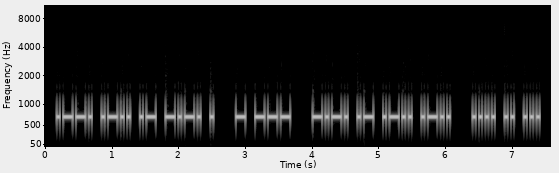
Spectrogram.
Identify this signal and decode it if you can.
Morse code, heard as a keyed tone, about 25 wpm, 700 Hz. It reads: PLACE TO CALL HIS
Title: Sentences from Top 1000 Words - Review Part 2 - 25wpm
